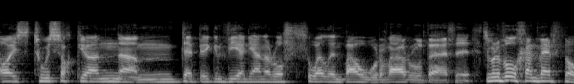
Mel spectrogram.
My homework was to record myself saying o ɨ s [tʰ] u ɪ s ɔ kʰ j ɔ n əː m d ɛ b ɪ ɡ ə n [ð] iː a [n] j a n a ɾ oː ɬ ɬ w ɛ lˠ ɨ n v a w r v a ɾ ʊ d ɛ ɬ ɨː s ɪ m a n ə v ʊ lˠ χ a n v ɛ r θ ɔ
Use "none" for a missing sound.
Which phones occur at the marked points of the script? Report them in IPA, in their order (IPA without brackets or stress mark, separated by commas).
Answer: tʰ, v, n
